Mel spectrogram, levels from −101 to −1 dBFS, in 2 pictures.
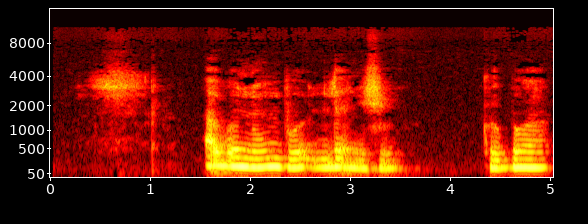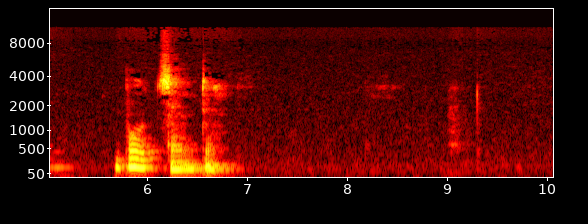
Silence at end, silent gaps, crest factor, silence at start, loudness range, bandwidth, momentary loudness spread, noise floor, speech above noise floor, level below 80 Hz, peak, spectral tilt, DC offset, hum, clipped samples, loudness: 3.25 s; none; 18 dB; 0.45 s; 6 LU; 6.8 kHz; 19 LU; -69 dBFS; 49 dB; -56 dBFS; -6 dBFS; -8 dB/octave; under 0.1%; none; under 0.1%; -22 LUFS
